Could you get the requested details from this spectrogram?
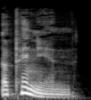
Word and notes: opinion: British English

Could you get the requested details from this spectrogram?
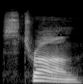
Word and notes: strong: American English

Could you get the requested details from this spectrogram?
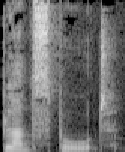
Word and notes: blood sport: British English

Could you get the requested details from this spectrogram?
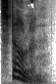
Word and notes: stolen: British English

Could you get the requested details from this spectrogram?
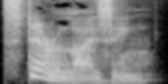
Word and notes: sterilizing: British English

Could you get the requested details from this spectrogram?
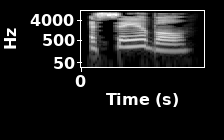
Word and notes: assayable: British English

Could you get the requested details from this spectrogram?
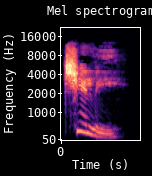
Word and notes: chilli: American English

